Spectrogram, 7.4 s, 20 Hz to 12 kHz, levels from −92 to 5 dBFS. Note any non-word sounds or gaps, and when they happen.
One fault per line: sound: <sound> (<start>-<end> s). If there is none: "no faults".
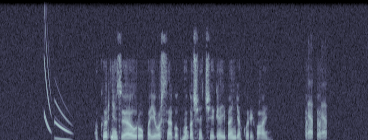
sound: chirp (0.9-1.5 s)
sound: laugh (6.1-6.5 s)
